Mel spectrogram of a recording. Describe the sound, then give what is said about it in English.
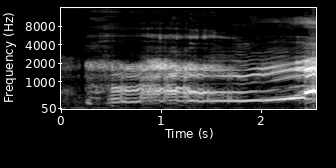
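A young woman vocally imitates a German Shepherd's bark with a single drawn-out, rising, howl-like cry, fairly loud, lasting about two seconds with no other talking. “But none can compare to the greatest bark of all, the German Shepherd.”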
